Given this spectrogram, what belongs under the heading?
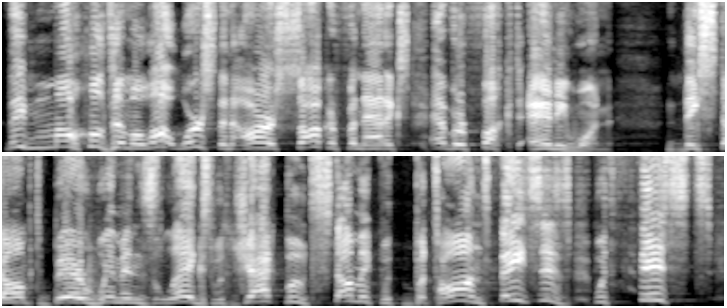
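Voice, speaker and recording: A man acting a fervent, rowdy young soccer fan at a protest, excitable, coarse and halting. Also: very high voice, exaggerated voice. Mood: shaken outrage. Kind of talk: dramatic monologue.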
